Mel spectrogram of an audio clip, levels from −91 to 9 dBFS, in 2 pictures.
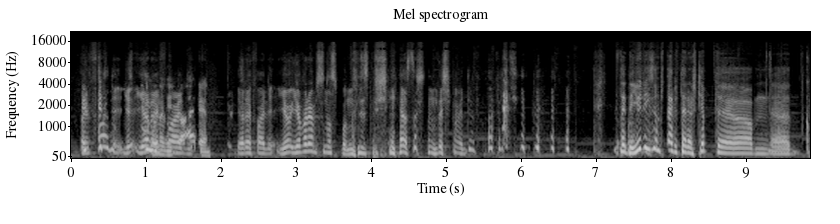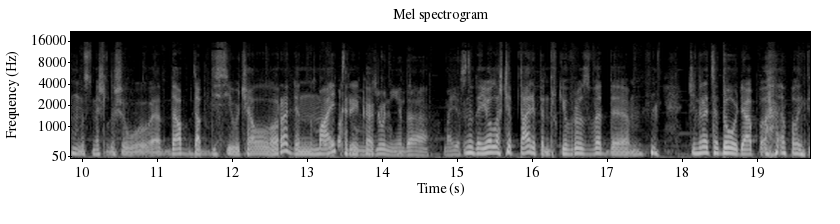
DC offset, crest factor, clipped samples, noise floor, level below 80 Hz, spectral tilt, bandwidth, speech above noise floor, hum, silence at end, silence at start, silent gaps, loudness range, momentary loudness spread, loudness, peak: under 0.1%; 18 dB; under 0.1%; -48 dBFS; -56 dBFS; -6.5 dB/octave; 15 kHz; 24 dB; none; 0 s; 0.15 s; none; 5 LU; 10 LU; -25 LUFS; -6 dBFS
